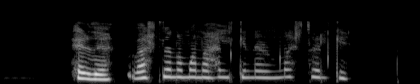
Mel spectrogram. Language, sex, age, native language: Icelandic, female, 11, Icelandic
